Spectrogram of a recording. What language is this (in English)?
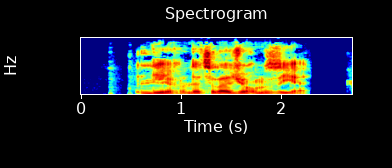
Kabyle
